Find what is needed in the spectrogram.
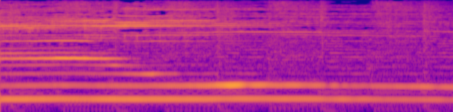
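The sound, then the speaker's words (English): In a story, the big teleporting wolf gives one last farewell howl, held steady on one high, clear pitch for about two seconds, loud and unbroken, with a soft rhythmic low thumping pulsing underneath. “And with that, the adventurers bid farewell to the big teleporting wolf, who sent them away with one last howl.”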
